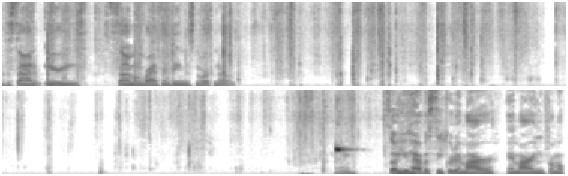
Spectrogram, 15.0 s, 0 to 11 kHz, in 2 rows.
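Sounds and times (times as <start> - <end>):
cards being shuffled: 0.0 - 12.2.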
